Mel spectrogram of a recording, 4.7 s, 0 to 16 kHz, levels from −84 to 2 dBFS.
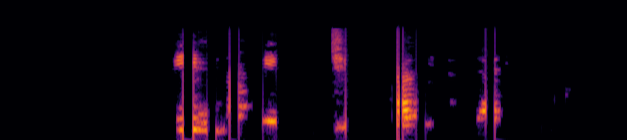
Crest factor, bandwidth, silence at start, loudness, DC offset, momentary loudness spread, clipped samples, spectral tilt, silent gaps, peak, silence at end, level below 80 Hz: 26 dB; 7.6 kHz; 1.3 s; -26 LUFS; under 0.1%; 11 LU; under 0.1%; -3.5 dB/octave; 1.90-1.96 s, 2.09-2.18 s, 2.24-2.32 s, 2.42-2.48 s, 2.77-2.84 s, 3.15-3.19 s, 3.29-3.36 s, 3.49-3.53 s; -4 dBFS; 0.95 s; -62 dBFS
